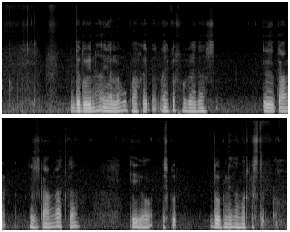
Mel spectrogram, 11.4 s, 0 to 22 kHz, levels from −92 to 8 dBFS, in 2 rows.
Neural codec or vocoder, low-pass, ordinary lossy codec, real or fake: vocoder, 44.1 kHz, 128 mel bands, Pupu-Vocoder; 19.8 kHz; none; fake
